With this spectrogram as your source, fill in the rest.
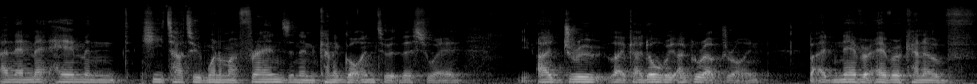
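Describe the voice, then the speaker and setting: Speaking in a Highland Scottish accent, a man talks at a moderate pace in a fairly low pitch. His intonation is monotone and flat, with audible room echo. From Scottish Highlands. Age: 20s. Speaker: tattoo artist. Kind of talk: casual chat. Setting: studio.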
